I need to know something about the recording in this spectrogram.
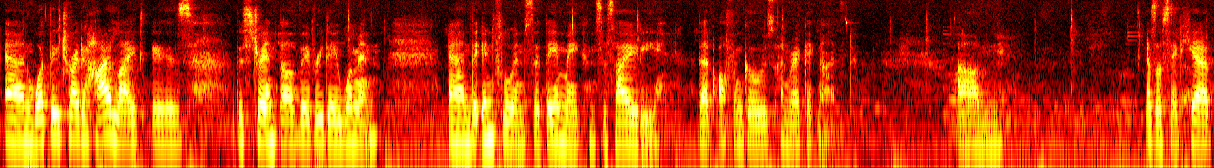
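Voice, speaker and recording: A woman reflecting candidly as an interviewee, in a measured way. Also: on the low side, vocal fry. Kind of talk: personal reflection to camera.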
